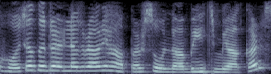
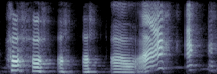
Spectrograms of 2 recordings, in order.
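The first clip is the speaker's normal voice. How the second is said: witch's cackle; 2 semitones lower than usual. Acted. Witch flies laughing.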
